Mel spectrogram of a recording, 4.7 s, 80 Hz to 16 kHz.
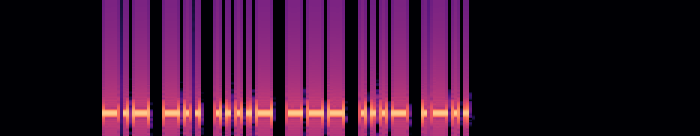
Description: Morse code, heard as a keyed tone, about 34 wpm, 700 Hz. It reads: KD4OVL
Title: USA Call Signs - 6 Characters - Repeated 3x - 35wpm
